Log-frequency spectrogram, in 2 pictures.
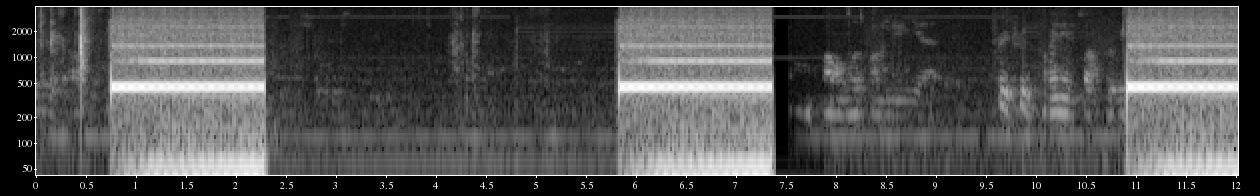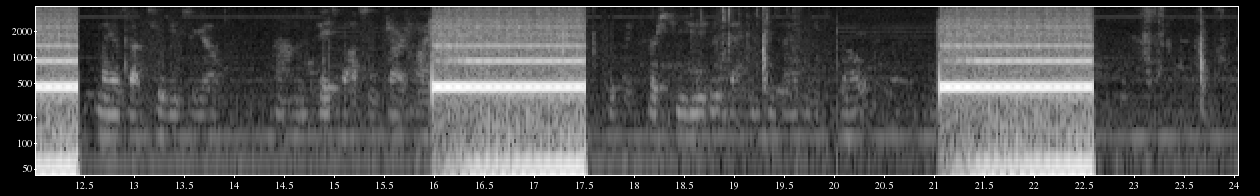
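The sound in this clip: A telephone ringback plays while a caller is transferred on a property management company's phone line. Five evenly spaced ring bursts, each about a second and a half long, are separated by quiet pauses.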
